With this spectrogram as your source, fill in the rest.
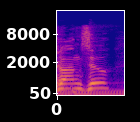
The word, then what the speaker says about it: Zhuangzi: Let's pick this Zhuangzi. Is that how we pronounce it? Yes, sir. Zhuangzi, and let's go from there.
